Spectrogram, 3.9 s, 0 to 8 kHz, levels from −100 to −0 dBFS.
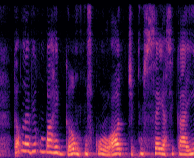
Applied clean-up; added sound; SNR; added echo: none; none; none; reverberation time 0.3 s.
